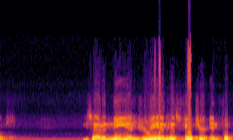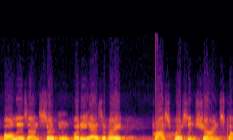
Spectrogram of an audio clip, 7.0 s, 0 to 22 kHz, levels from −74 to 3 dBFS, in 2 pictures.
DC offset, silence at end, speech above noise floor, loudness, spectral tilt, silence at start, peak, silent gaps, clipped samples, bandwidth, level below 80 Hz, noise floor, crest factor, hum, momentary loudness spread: under 0.1%; 0 s; 21 dB; -10 LUFS; -6.5 dB/octave; 0 s; 0 dBFS; none; under 0.1%; 16.5 kHz; -32 dBFS; -31 dBFS; 10 dB; none; 10 LU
